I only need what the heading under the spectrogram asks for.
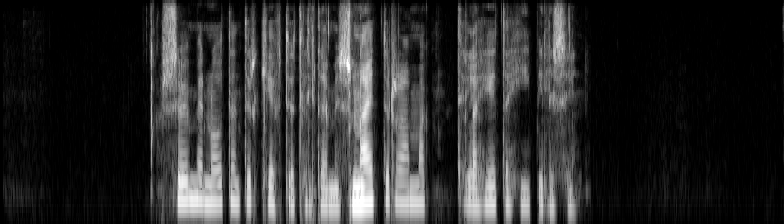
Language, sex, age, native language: Icelandic, female, 40-49, Icelandic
